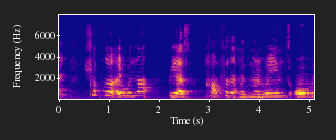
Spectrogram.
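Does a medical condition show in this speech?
Yes: cerebral palsy.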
